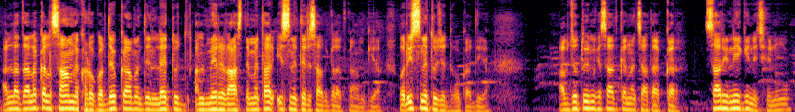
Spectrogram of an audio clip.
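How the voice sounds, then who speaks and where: Over a privately recorded phone call of amateur quality, a man with a Mewati accent reproaches the other person with one pointed question after another. His medium-pitched voice is a little mellow and fairly quick, with slight noise behind it.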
